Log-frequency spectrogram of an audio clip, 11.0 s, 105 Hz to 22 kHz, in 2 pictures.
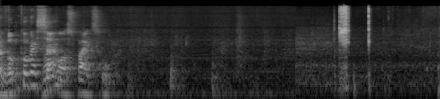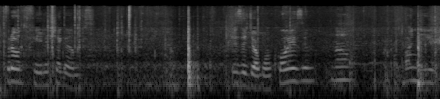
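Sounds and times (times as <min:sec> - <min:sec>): low steady hum: 0:00.0 - 0:05.6.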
